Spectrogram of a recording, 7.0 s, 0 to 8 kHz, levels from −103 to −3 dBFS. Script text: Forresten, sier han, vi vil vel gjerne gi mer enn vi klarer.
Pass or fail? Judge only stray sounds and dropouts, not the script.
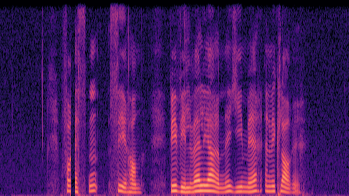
fail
